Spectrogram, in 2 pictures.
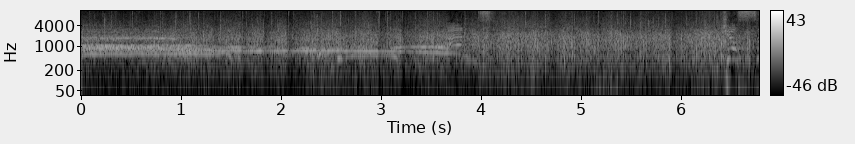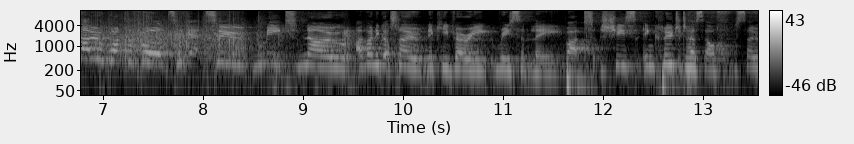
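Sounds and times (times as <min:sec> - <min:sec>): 
audience cheers and whoops: 0:00.0 - 0:04.1
audience applause: 0:00.0 - 0:08.6
speech: 0:07.4 - 0:13.5.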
